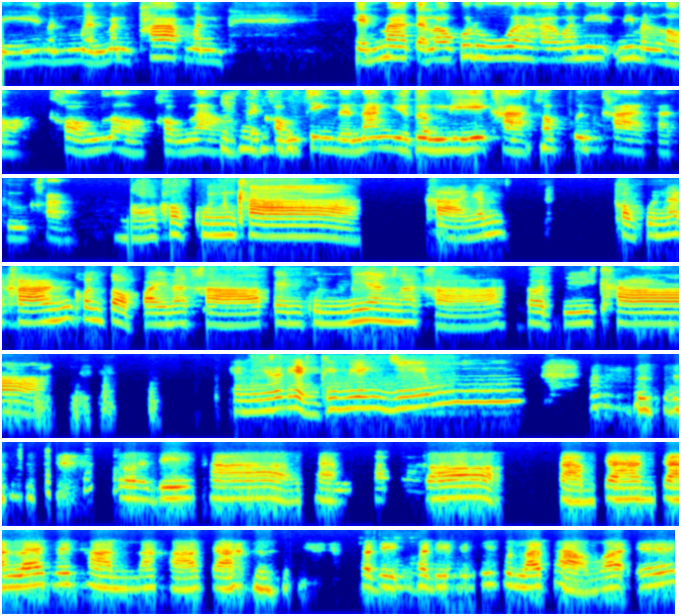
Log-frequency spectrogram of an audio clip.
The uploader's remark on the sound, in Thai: คอร์สออนไลน์ (ผ่านโปรแกรม Zoom)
